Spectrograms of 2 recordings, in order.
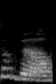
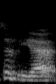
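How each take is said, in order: First: The name ends in a short 'vil' sound. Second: The name ends in a 'vee-ya' sound. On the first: This is how the spelling looks to an English reader. "it looks like Seville" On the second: This is how people in Spain say it. "in Spain they pronounce it Sevilla"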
